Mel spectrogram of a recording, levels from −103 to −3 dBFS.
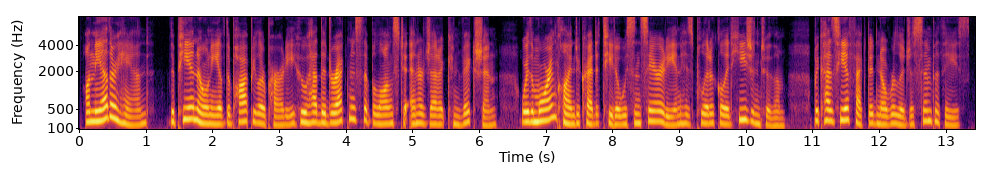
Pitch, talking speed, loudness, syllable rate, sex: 200 Hz, 180 wpm, -18 LUFS, 6.2 syllables/s, female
